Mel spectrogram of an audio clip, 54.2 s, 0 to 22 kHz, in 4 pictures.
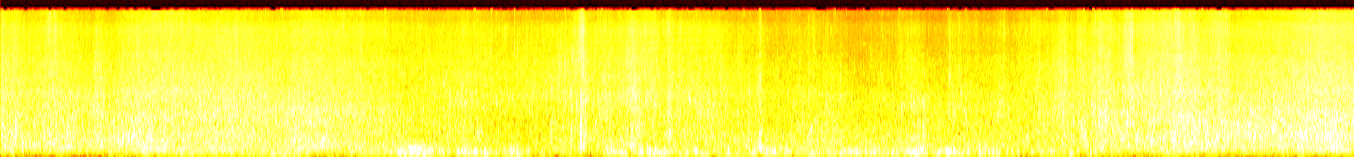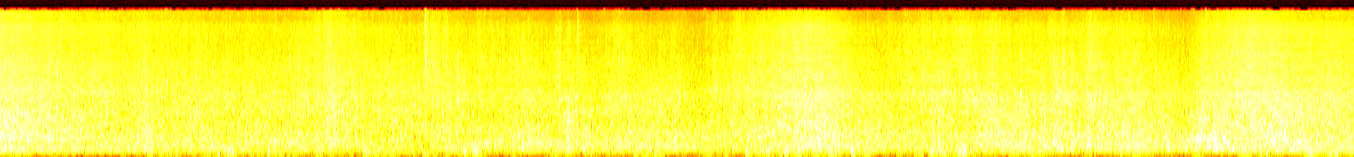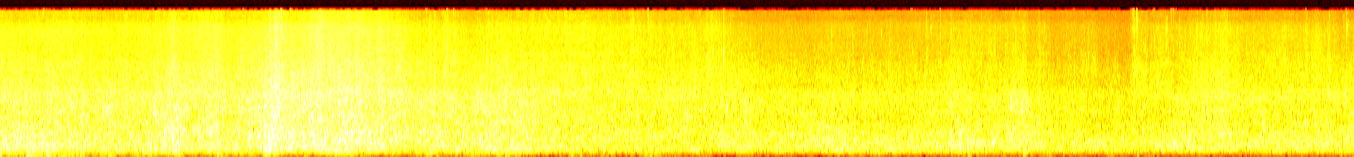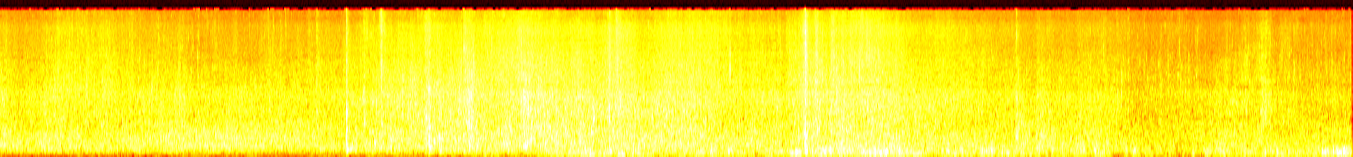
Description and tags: Waves lapping and smacking against concrete wall. Stereo recording on Zoom H1. A little wind noise in places.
